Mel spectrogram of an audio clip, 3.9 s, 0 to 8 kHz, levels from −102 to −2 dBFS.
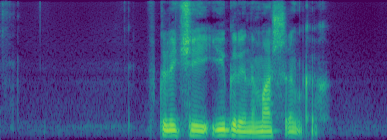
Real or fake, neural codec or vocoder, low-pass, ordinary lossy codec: fake; codec, 16 kHz, 2 kbps, FunCodec, trained on LibriTTS, 25 frames a second; none; none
